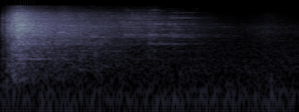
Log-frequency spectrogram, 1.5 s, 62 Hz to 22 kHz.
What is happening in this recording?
Glass smashed by dropping ~1m. As recorded.
field-recording, glass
